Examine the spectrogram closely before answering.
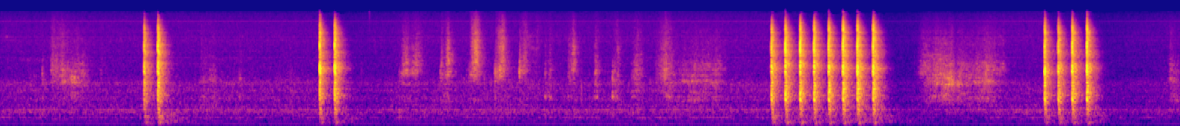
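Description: A utensil knocking and scraping against a mixing bowl as cornbread batter is worked out of it into a pan. There are single sharp knocks, lighter clicks, then a quick run of about eight taps two-thirds of the way in and four more near the end.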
